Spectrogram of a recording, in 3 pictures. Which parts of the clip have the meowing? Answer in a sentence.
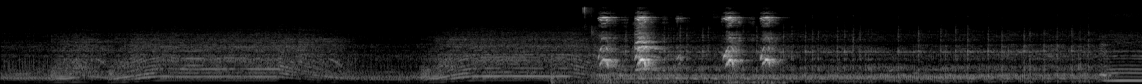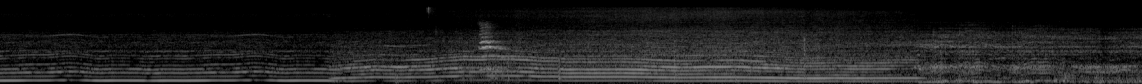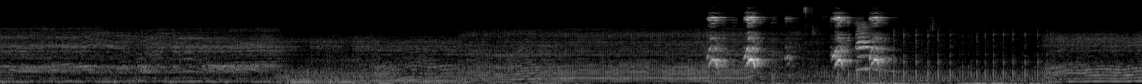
You can hear the meowing from 5.5 to 6.7 s, from 15.3 to 16.6 s and from 30.6 to 31.8 s.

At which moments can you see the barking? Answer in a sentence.
You can hear the barking from 6.0 to 7.8 s and from 29.9 to 31.7 s.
